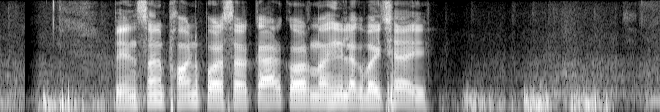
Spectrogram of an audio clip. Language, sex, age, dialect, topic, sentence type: Maithili, male, 36-40, Bajjika, banking, statement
